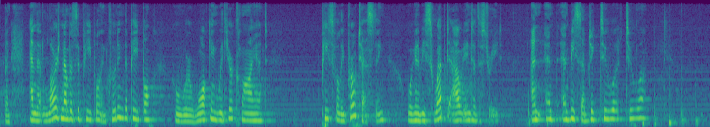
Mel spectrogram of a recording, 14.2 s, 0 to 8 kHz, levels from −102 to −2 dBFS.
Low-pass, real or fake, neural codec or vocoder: 7.2 kHz; real; none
